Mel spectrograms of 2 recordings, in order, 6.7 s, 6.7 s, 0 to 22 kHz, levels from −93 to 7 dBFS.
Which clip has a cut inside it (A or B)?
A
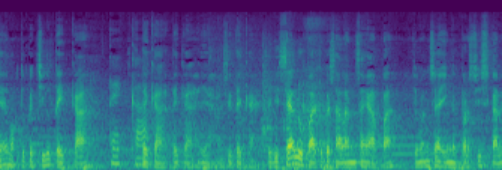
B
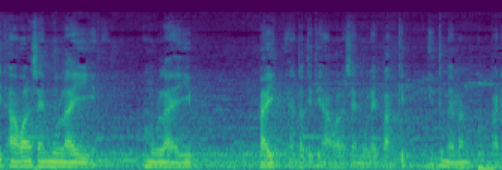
A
